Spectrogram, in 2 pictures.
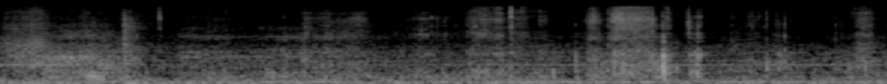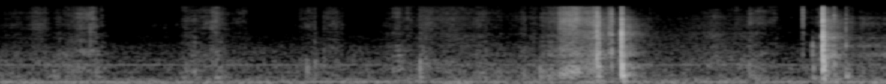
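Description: A cardboard box slides and taps on a surface.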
